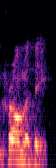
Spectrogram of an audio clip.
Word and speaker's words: Cromarty: By the way, I've met no Cromarty who pronounces it other than Cromarty.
